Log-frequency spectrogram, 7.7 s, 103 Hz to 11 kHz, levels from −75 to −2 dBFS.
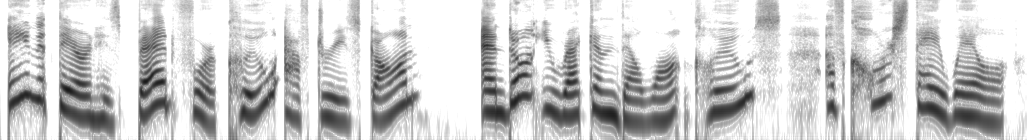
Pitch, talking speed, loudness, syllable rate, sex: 275 Hz, 180 wpm, -21 LUFS, 4.3 syllables/s, female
